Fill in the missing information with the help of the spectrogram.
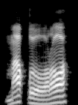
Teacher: زبر کی وجہ سے را پر پڑھی جائے گی موٹی آواز کے ساتھ پڑھی جائے گی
